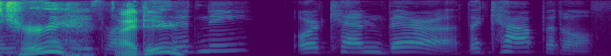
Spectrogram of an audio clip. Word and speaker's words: Canberra: i do sydney or canberra the capital it's not pronounced canberra you bloody person well i want to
